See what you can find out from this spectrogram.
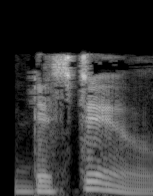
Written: distillable

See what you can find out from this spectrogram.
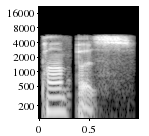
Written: pompous

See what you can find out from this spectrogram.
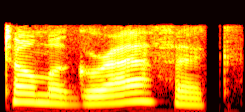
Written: tomographic

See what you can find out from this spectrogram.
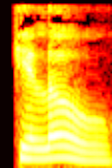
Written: hilloa

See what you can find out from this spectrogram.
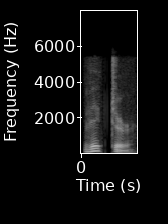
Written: victor

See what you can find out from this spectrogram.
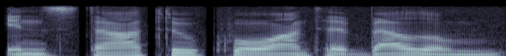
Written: in statu quo ante bellum

